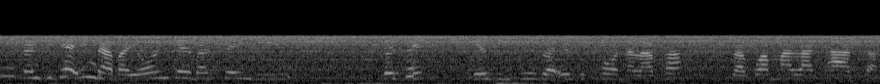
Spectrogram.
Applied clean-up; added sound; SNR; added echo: none; Bathtub (filling or washing); -3 dB; none.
